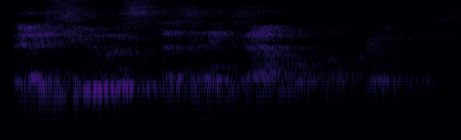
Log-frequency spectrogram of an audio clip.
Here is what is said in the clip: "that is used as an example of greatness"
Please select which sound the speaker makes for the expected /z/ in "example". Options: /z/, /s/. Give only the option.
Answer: /z/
